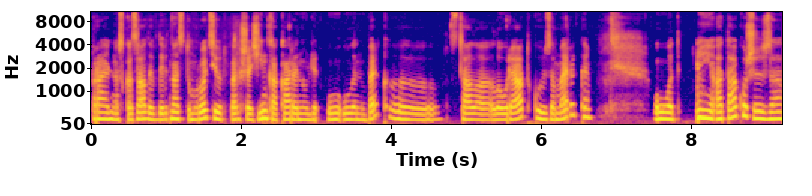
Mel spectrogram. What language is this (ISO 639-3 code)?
ukr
